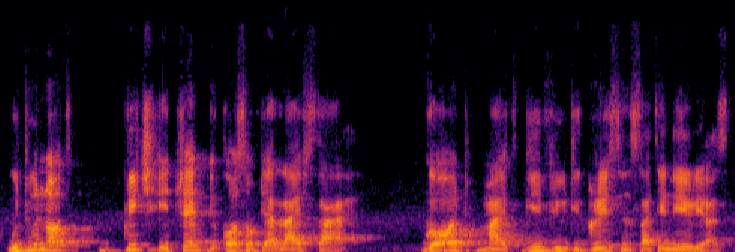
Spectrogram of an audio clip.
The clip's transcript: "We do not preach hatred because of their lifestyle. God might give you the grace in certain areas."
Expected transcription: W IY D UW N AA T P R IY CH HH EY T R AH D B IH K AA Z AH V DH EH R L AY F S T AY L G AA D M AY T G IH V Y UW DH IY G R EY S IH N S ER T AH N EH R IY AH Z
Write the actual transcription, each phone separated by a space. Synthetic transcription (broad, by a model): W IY D UW N AA T P R IY CH HH EY T R AH D B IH K AA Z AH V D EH L AY F S T AY L G AA D M AY T G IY V Y UW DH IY G R EY S IH N S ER T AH N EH R IY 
